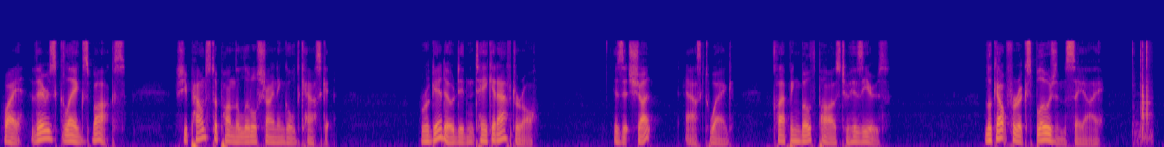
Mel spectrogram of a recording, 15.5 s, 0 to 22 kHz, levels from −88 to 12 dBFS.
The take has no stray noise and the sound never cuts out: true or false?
false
